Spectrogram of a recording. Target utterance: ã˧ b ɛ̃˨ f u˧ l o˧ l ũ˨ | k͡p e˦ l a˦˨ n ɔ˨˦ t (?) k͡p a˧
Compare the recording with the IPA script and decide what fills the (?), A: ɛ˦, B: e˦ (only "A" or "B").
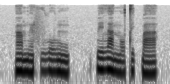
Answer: B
